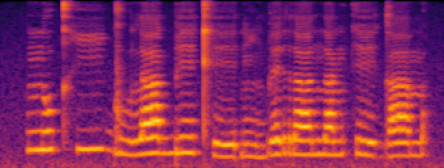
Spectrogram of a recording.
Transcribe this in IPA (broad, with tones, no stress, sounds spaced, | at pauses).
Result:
n o˦ kʰ iː˦ ɡ uː˨ l aː˦ ɡ͡b eː˦ kʰ eː˨ ɗ ĩ˨ b ɛ˦ r aː˦ n a˦ ŋ k eː˦˨ ɡ a˦ m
